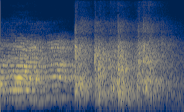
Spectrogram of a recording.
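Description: Children clap their hands along to a classroom song, several rhythmic claps following a sung line, close and fairly loud.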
